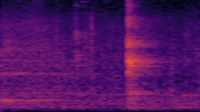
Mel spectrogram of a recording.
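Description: A single short, sharp click about a second and a quarter in, over quiet room sound.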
